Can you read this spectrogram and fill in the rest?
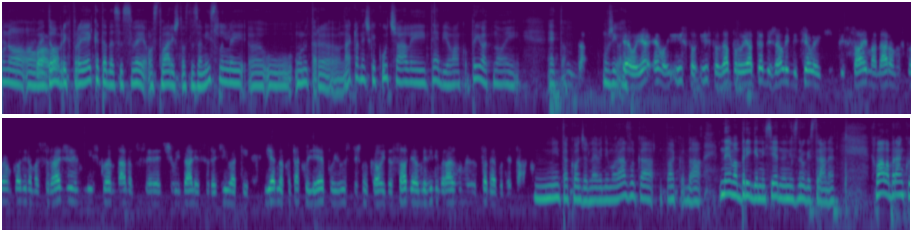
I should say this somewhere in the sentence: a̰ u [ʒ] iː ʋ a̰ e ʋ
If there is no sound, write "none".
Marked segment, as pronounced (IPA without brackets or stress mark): ʒ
